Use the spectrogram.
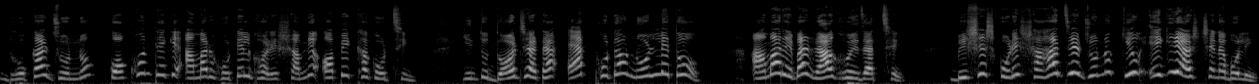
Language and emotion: Bengali, angry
